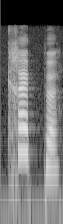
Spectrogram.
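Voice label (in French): "CREPE", French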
